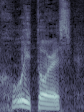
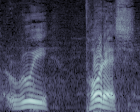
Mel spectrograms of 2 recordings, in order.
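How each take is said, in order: First: The first name begins with a breathy H sound. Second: The first name begins with an English R sound.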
